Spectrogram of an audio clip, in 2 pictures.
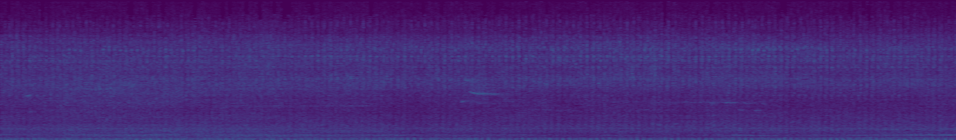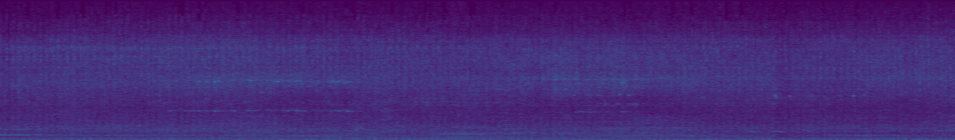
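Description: Small go-kart engines running as the karts drive around the track, a steady mechanical noise that neither rises nor falls much.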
